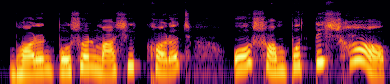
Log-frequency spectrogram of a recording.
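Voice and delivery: usual speaking voice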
